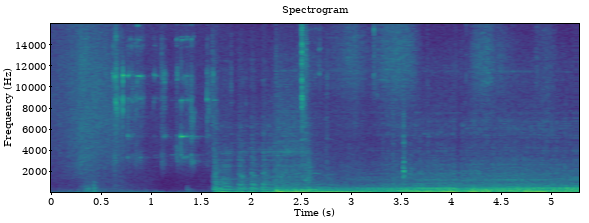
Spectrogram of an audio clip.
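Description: A car engine starts after a few soft key-jangle clicks, then settles into a loud, steady, mid-pitched running hum as the car drives off.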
